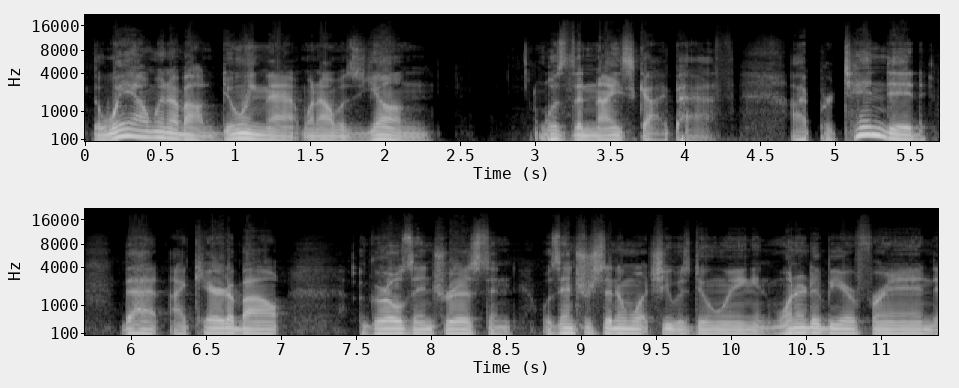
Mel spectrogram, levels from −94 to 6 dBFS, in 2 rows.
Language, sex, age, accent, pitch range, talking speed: English, male, 30-49, American, 85-110 Hz, 205 wpm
